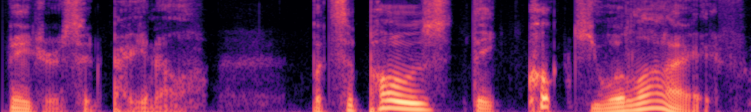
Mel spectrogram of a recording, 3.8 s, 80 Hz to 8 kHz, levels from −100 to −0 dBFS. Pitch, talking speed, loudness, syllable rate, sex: 115 Hz, 145 wpm, -17 LUFS, 6.0 syllables/s, male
